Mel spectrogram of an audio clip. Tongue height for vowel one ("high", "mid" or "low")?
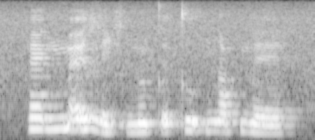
low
